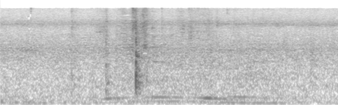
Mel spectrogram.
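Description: A steel serving spoon clinks once against a steel bowl just under a second in, as a kofta is scooped out of the curry.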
